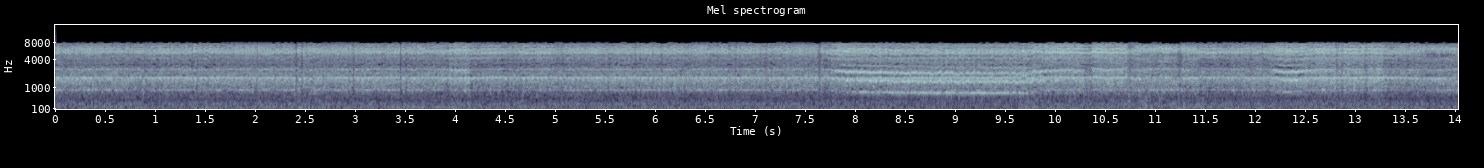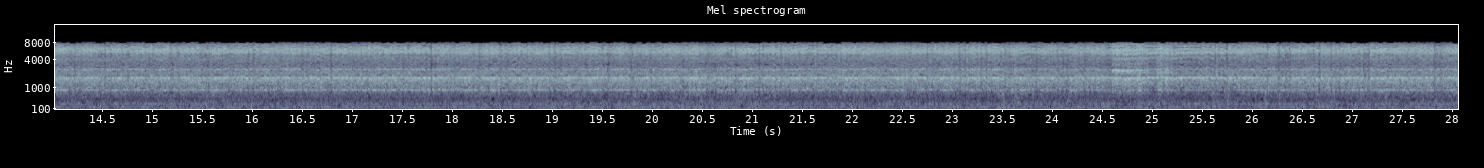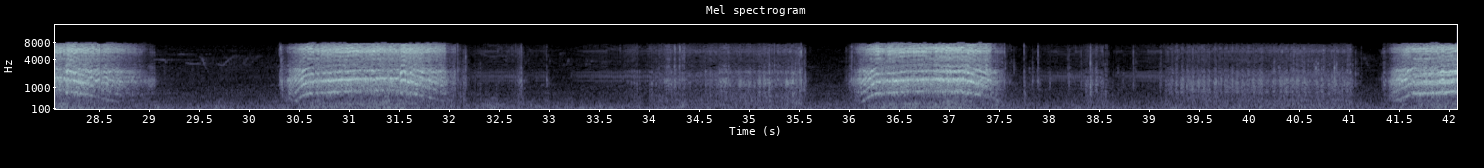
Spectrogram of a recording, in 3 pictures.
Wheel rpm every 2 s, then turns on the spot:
230, 230, 230, 230, 210, 230, 230, 230, 230, 230, 230, 230, 230, 230, 50, 100, 10, 10, 110, 0, 30.
32-36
